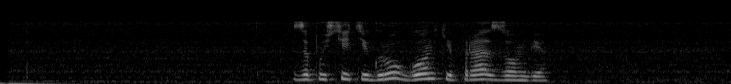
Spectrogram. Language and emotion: Russian, neutral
